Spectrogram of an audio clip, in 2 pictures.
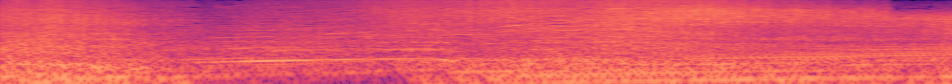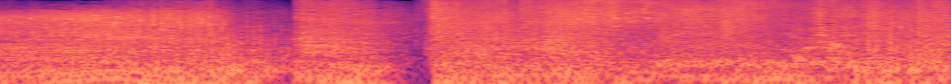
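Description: The Tumbler, the armored Batmobile from Batman Begins, roars and accelerates hard around Gotham, its engine revving and climbing in pitch, with crashing booms and debris breaking around it and a brief sharp cut near the end.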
